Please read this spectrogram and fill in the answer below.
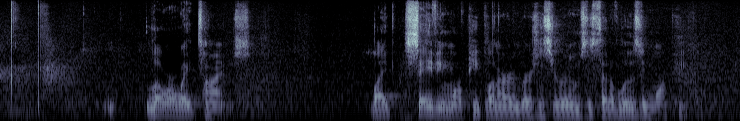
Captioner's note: applause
